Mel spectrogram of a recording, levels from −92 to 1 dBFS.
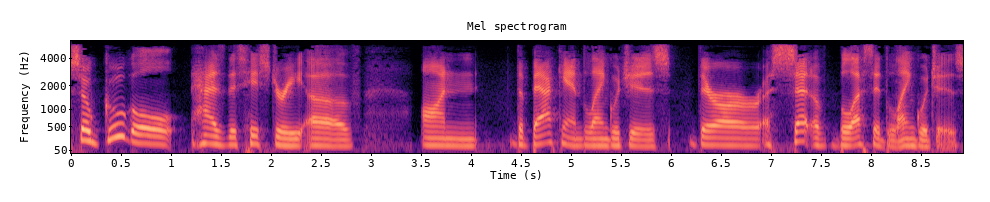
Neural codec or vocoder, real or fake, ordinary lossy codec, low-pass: codec, 16 kHz, 0.9 kbps, LongCat-Audio-Codec; fake; MP3, 32 kbps; 5.4 kHz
